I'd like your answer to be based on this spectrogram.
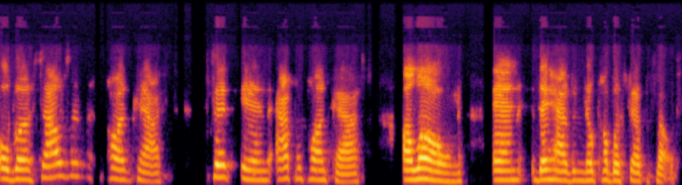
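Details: Dysarthria in an adult woman with ataxic cerebral palsy; the type of speech impairment is not named.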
